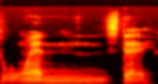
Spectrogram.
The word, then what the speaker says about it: Wednesday: a CH and Wednesday we don't pronounce this D it's Wednesday and also don't forget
